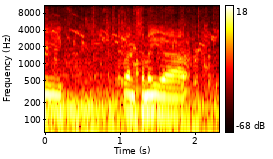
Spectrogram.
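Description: Paraoakan chickens, a hen and a rooster, clucking in their coop, with several clear rising and falling clucks close by in the middle of the clip over steady background noise.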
